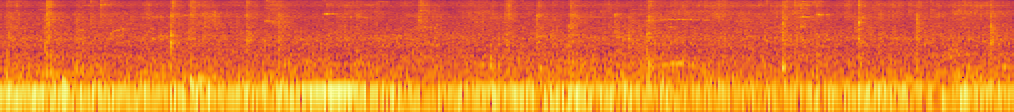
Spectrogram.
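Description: Amusement-park train riding along its track, heard from on board: a steady low rumble with occasional clicks from the wheels over the rails.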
